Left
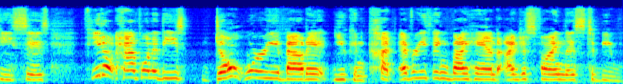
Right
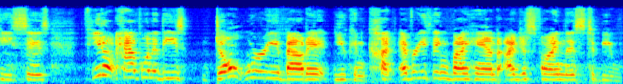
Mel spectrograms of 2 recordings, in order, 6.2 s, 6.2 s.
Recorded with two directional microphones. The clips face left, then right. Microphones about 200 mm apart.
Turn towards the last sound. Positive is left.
turn(degrees=35)  # may be behind; listen again after turning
